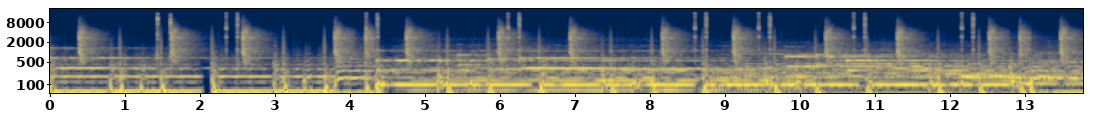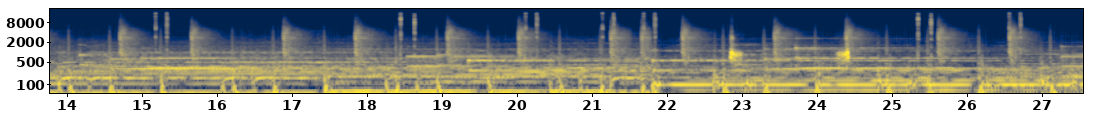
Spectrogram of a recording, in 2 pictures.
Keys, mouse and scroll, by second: 1.1 right click, 2.0-3.9 shift+drag, 5.6-14.2 drag, 15.1-16.9 drag, 16.9 ctrl+z, 18.0 right click, 19.6-24.9 drag, 24.9 right click, 26.0-27.5 drag.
